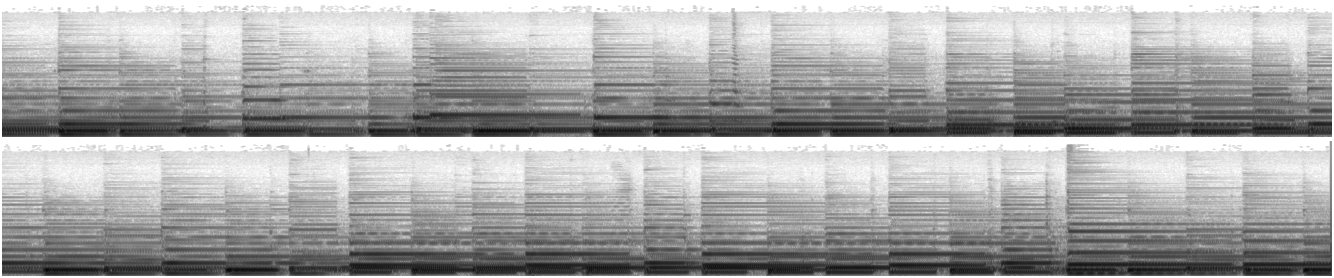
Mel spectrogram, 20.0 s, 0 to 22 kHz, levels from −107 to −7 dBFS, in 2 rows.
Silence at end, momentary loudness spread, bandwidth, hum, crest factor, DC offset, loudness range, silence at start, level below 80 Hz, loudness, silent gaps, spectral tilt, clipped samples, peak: 0 s; 6 LU; 4.7 kHz; none; 12 dB; under 0.1%; 3 LU; 0 s; -58 dBFS; -20 LUFS; none; -11 dB/octave; under 0.1%; -6 dBFS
